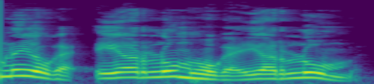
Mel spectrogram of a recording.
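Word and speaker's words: heirloom: होगा air lump होगा air lump air lump H ई आई आर L double O एम यहां पे एच जो है ना साइलेंट रहेगा देखिए यहां पे near the bridge they found a family air lump.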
